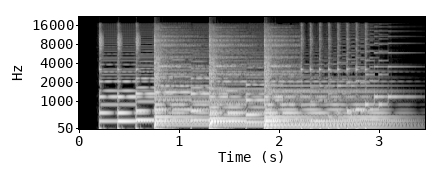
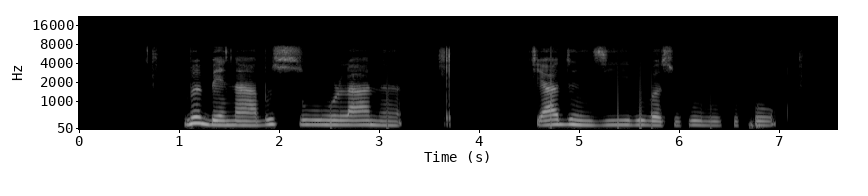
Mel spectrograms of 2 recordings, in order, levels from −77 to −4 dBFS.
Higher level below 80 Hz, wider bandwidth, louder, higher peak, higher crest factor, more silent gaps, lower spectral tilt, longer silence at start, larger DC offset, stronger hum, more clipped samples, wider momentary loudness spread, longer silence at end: first, -28 dBFS vs -72 dBFS; first, 18 kHz vs 7.6 kHz; first, -10 LUFS vs -38 LUFS; first, 0 dBFS vs -16 dBFS; second, 10 dB vs 22 dB; second, none vs 0.81-1.05 s, 3.22-3.59 s, 3.72-4.50 s, 6.02-6.09 s, 6.44-6.52 s, 6.59-6.68 s, 6.97-7.19 s; about the same, -4 dB/octave vs -5 dB/octave; second, 0.15 s vs 0.65 s; first, 2% vs under 0.1%; neither; first, 0.6% vs under 0.1%; second, 6 LU vs 15 LU; second, 0 s vs 0.35 s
